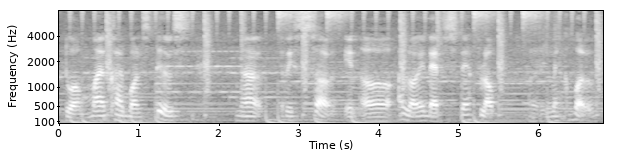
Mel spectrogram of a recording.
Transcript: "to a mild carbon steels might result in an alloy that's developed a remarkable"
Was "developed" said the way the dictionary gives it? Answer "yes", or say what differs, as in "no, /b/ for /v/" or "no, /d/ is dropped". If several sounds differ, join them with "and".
no, /t/ is dropped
